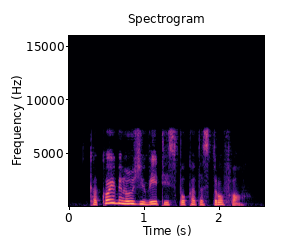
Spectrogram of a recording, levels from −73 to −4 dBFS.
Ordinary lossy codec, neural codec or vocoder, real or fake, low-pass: none; codec, 16 kHz, 1.1 kbps, Voila-Tokenizer; fake; 7.2 kHz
